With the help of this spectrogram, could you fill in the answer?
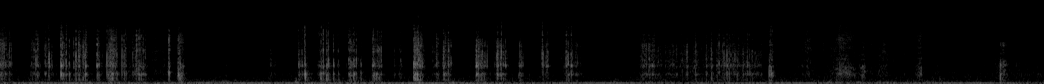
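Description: Fingernails slowly scratch the woven fabric top of a hollow, black, Polaroid-branded hard-shell sunglasses case covered in nylon mesh. Short, dry, raspy strokes come in uneven bursts, bright and scratchy with a faint hollow body, over a steady low hum.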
